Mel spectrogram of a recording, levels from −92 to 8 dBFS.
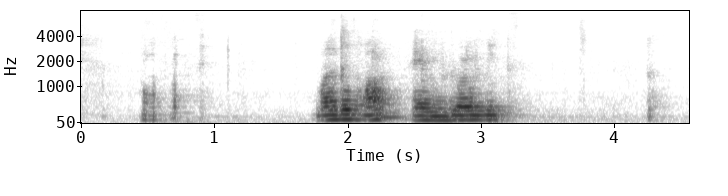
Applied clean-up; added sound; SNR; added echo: neural mask model DeepFilterNet 3.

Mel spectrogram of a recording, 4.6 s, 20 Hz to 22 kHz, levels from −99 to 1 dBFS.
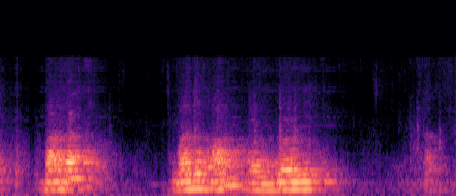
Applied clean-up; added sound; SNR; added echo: neural separator model SepFormer DNS4.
